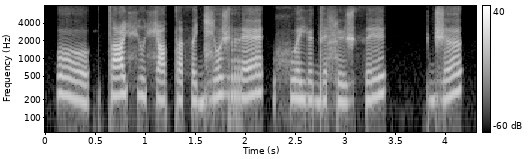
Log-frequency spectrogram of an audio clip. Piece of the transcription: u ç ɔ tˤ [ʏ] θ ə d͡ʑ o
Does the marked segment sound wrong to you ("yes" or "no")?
yes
